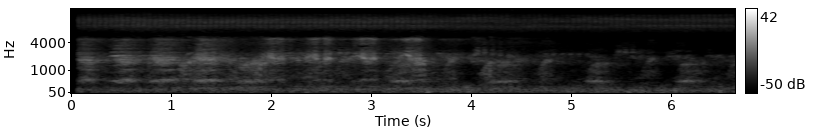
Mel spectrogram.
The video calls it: Frog sounds at night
